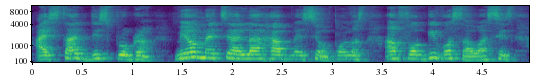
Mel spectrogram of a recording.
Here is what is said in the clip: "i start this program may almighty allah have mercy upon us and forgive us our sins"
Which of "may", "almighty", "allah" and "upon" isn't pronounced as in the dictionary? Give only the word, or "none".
almighty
